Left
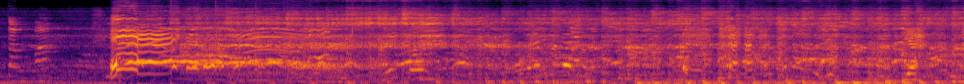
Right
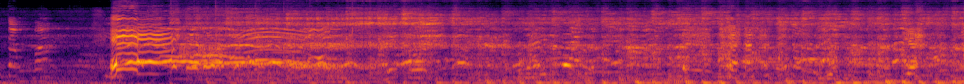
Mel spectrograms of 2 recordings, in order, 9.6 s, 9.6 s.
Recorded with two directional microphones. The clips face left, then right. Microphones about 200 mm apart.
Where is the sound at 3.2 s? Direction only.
25° right (ahead or behind).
